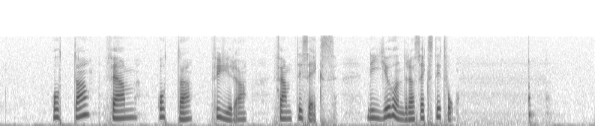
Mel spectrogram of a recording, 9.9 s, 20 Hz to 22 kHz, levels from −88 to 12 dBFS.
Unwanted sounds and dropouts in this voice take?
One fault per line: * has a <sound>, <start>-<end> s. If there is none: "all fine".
* has a thud, 8.8-9.0 s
